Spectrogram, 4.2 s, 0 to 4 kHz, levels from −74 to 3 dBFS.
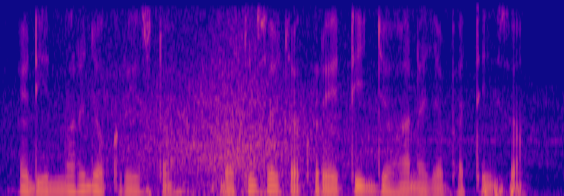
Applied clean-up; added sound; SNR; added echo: none; Vehicle; 11 dB; none.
